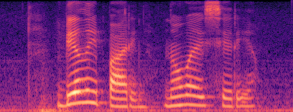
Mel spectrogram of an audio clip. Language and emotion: Russian, neutral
